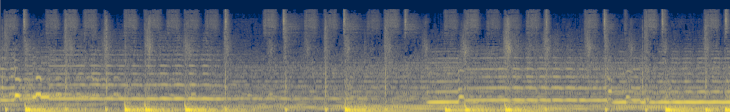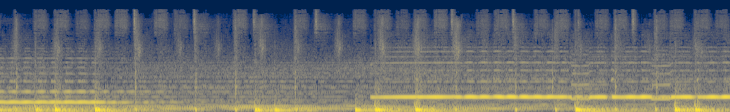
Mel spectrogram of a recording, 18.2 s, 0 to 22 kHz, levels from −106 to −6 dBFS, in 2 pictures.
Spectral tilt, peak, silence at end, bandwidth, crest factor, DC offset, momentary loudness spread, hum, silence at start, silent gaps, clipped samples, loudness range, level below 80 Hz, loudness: -8.5 dB/octave; -2 dBFS; 0 s; 13.5 kHz; 16 dB; under 0.1%; 15 LU; none; 0 s; none; under 0.1%; 5 LU; -28 dBFS; -18 LUFS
